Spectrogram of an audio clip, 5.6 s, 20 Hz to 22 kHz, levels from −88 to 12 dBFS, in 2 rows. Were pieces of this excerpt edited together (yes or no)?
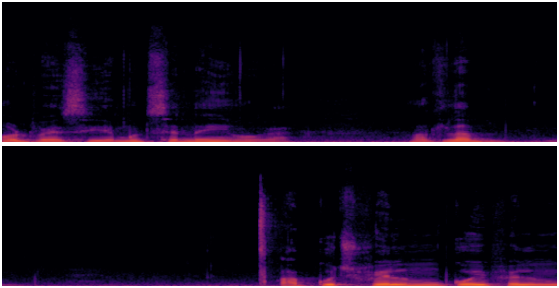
no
